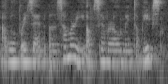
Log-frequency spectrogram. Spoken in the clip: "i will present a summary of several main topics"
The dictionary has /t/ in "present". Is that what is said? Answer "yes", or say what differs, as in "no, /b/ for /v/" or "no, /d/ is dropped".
yes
